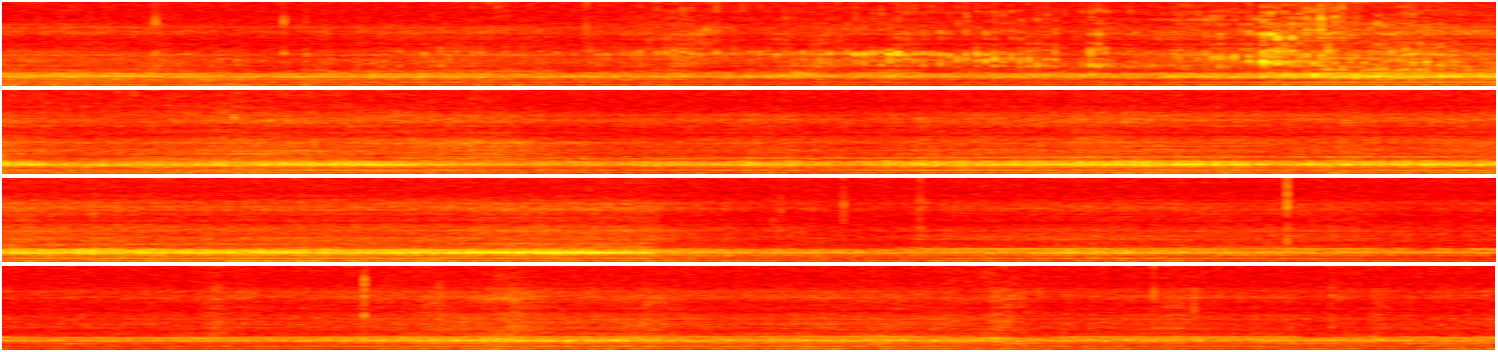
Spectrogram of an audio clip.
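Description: Motorcycle engine running at a steady cruise while riding, its pitch shifting gently with the throttle. It is a little louder through the middle and eases off about two-thirds of the way in.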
